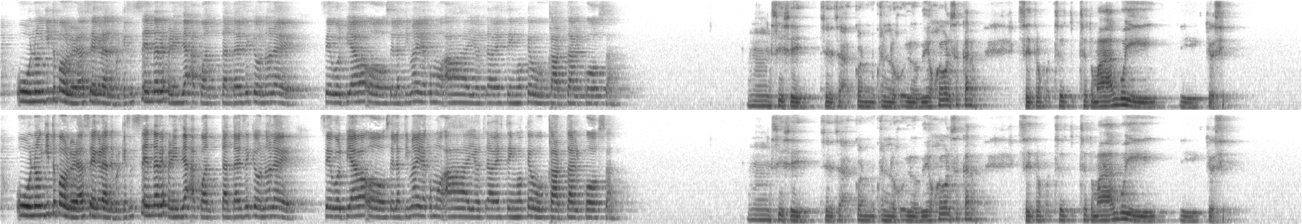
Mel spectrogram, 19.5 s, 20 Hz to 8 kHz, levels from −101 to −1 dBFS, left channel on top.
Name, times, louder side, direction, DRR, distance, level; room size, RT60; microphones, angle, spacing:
voice 1, 0.0-4.4 4.9-9.3, right 4 dB, 90° right, 0.8 m, -29 dB
voice 2, 11.2-17.4 17.7-18.4, left 2 dB, 25° left, 0.4 m, -33 dB
12.5 x 8.8 x 3.0 m
head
